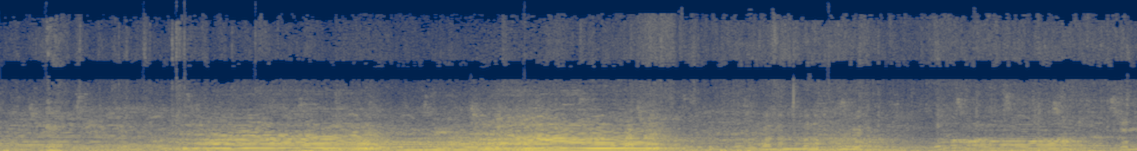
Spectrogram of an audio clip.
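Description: Cattle at a busy livestock market for sacrificial animals low repeatedly in long drawn moos, several overlapping and fairly near, over crowd murmur and voices talking.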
